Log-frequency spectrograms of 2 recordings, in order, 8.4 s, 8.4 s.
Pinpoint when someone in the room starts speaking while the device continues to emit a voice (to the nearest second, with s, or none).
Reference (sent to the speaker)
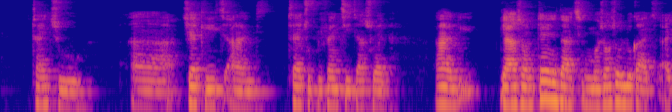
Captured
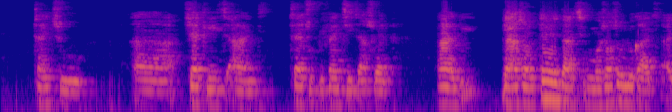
none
